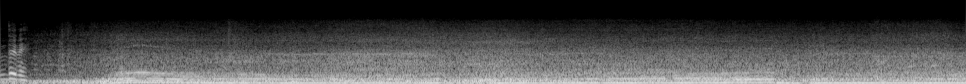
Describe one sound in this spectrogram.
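A motorcycle engine revs and accelerates, humming steadily close by.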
